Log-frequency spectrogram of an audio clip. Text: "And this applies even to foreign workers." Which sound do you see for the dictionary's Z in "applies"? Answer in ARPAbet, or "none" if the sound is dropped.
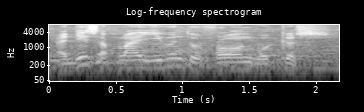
none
